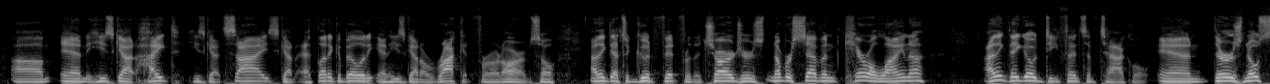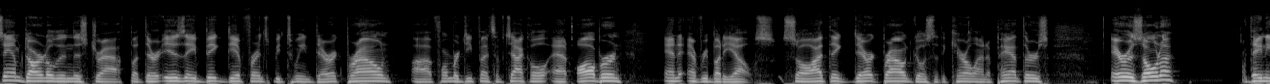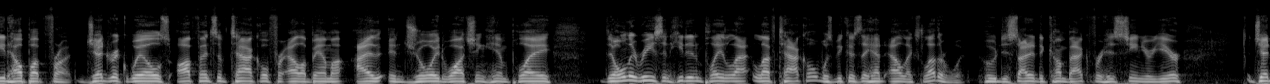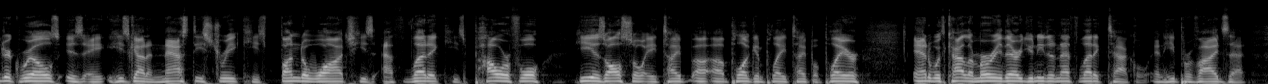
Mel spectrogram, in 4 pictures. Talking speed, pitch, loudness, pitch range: 190 wpm, 140 Hz, -26 LUFS, 125-150 Hz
